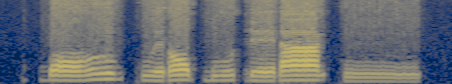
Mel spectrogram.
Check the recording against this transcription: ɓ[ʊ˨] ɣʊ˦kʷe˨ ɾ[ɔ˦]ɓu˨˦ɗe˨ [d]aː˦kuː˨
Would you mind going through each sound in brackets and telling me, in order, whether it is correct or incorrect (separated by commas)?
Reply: incorrect, correct, incorrect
